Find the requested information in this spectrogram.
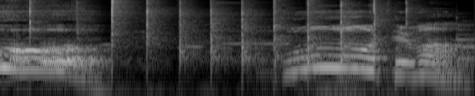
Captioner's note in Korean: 짝짝짝짝짝짝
